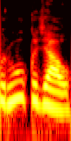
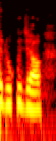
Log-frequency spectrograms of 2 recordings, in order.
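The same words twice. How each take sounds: First: रुक with a long oo; long-u wrong demo. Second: रुक with a short, quick u; short-u demo. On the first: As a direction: say रुक as "rook". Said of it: "हम ये नहीं कहते". (गलत उच्चारण, रुक को रूक बोलें) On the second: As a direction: say रुक as "ruk". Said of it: "इस तरह से रुक जाओ". (रुक में छोटा उ) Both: Shown as a demonstration.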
